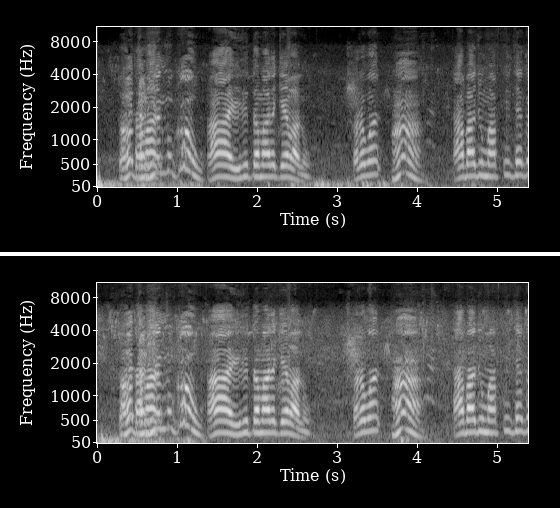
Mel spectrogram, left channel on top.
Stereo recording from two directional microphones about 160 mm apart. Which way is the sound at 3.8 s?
30° left (ahead or behind).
